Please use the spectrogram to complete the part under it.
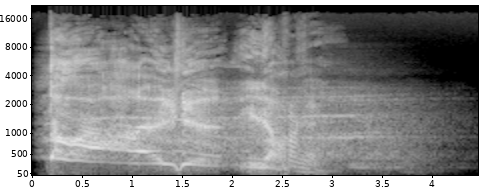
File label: Male Elemental Emote Death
